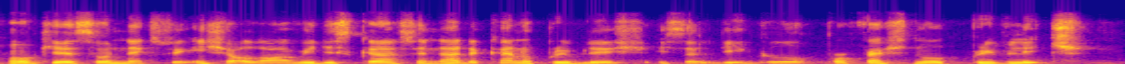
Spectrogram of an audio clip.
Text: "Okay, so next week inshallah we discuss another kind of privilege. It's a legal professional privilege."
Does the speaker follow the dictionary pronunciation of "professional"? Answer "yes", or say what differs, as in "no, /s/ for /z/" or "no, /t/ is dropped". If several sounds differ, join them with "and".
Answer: yes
